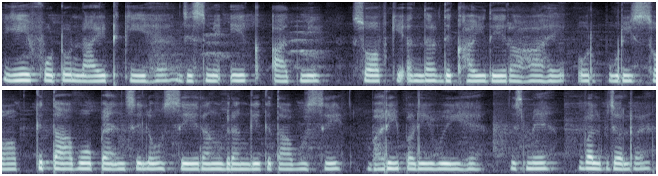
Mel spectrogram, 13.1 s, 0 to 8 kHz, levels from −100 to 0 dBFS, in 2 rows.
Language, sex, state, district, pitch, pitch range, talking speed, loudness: Hindi, female, Bihar, Jamui, 195 Hz, 190-200 Hz, 155 wpm, -18 LUFS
